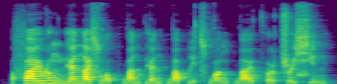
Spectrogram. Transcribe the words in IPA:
f a˥ ɪ̯ ɻ ɤ˥˩ ŋ n̪ j ɛ˥ n a˨ ɪ̯ s w ɔ˥ pʰ w a˥˧ n t̪ j ɛ˥˧ n p w ä˥˩ p i˧˥ t͡sʰ w ɑ˥ ŋ p w a˧˥ ɪ̯ t̪ʰ ɤ̰˨˩ ʈ͡ʂ ɻ̩˥˧ ɕ i˥˩ n

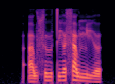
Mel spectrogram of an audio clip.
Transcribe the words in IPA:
ʔ a˩˧ w s ɯː˧ t̪ i˧˥ ə̯ s a˧ w ɲ i˩ ə̯

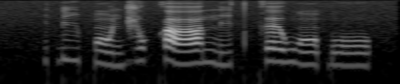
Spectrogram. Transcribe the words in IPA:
ɗ i˧ p ɔ̃˨ d͡ʒ ɔ˦ k aː˨˦ n i˨˦ t k ɛ˦ w ɔ̃˧ ɓ oː˧

